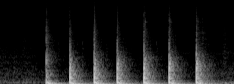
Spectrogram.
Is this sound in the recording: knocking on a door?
yes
